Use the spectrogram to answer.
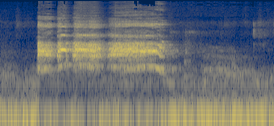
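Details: Bantam rooster crowing: one loud, harsh, harmonic-rich crow of about a second and a half, split into a few short opening notes before a longer held section, then quiet with low background rumble.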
